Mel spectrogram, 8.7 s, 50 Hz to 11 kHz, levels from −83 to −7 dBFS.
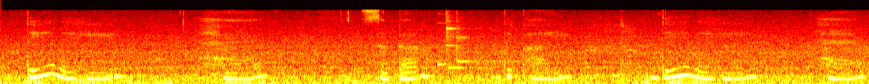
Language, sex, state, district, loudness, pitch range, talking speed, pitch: Hindi, female, Madhya Pradesh, Katni, -17 LUFS, 200-265 Hz, 55 wpm, 225 Hz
